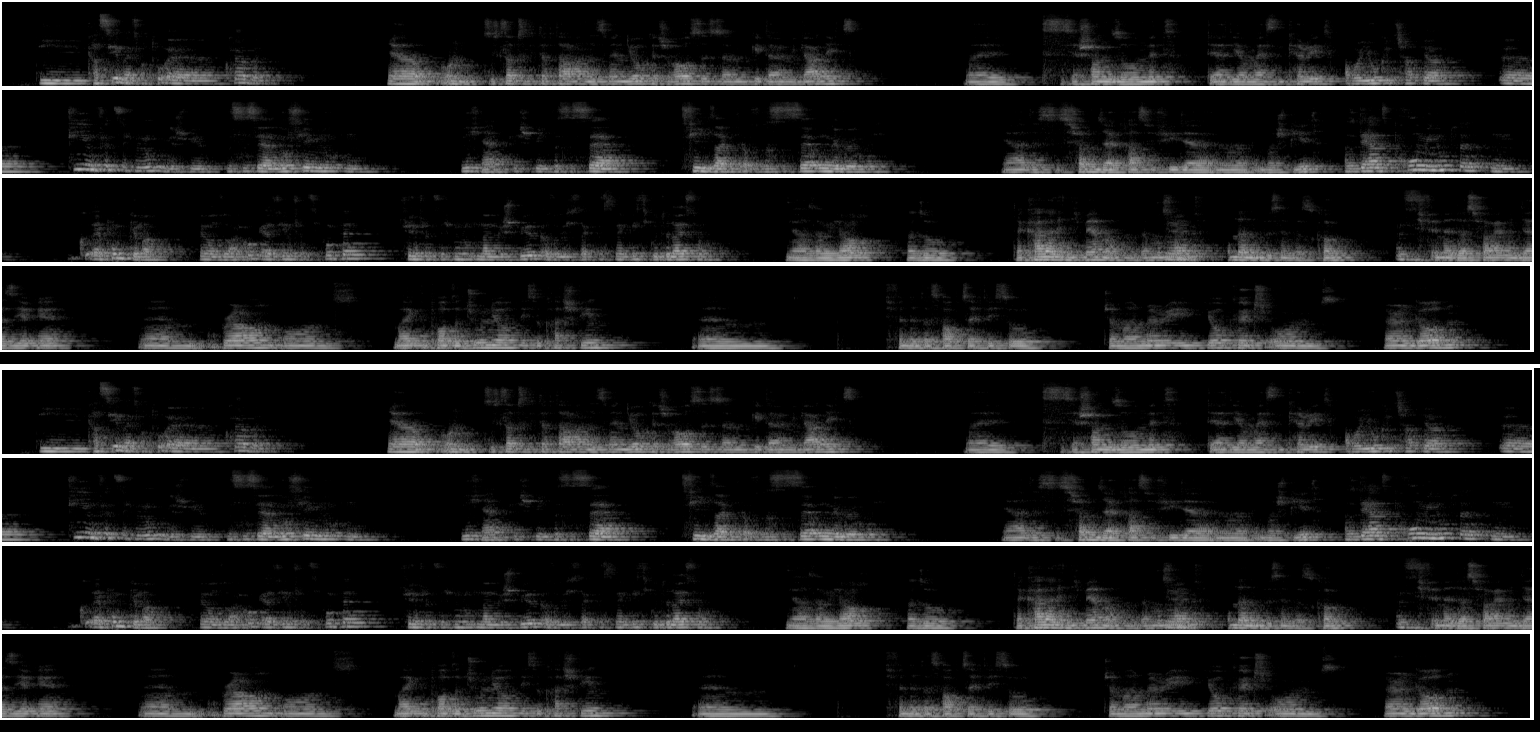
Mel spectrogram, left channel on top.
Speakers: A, on the left; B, on the left.
A: die kassieren einfach To- äh, Körbe.
B: Ja, und ich glaube, das liegt auch daran, dass wenn Jokic raus ist, dann geht da irgendwie gar nichts. Weil das ist ja schon so mit der, die am meisten carried.
A: Aber Jokic hat ja äh, 44 Minuten gespielt. Das ist ja nur vier Minuten nicht
B: Ja,
A: gespielt. Das ist sehr viel, sage ich. Also das ist sehr ungewöhnlich.
B: ja, das ist schon sehr krass, wie viel der immer, immer spielt.
A: Also der hat pro Minute einen äh, Punkt gemacht. Wenn man so anguckt, er hat 44 Punkte, 44 Minuten lang gespielt. Also ich sag, das ist eine richtig gute Leistung.
B: Ja, sage ich auch. Also, der kann eigentlich nicht mehr machen. Da muss
A: Ja,
B: halt von anderen ein bisschen was kommen.
A: Es,
B: Ich finde, dass vor allem in der Serie ähm, Brown und Michael Porter Jr. nicht so krass spielen. Ähm, ich finde, dass hauptsächlich so Jamal Murray, Jokic und Aaron Gordon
